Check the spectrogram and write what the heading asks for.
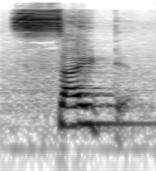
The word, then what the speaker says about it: sight: लाइट, SIGHT, साइट, HIGH, इसको क्या पढ़ा जाएगा? हाई, MIGHT, इसको क्या पढ़ेंगे? माइट। ध्यान रखिएगा आई के बाद GH रहता है तो आई का आई उच्चारण होगा, ठीक है।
